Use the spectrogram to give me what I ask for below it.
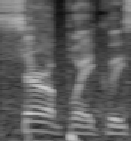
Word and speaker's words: Sarah Blakeley: Our next guest is Sarah Blakeley.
